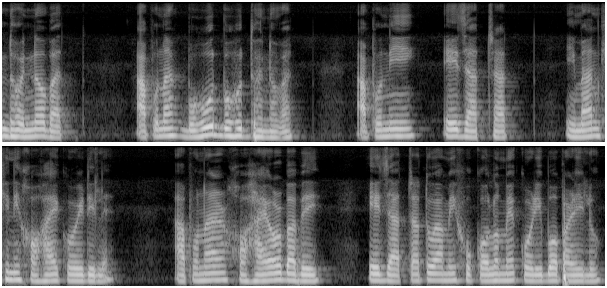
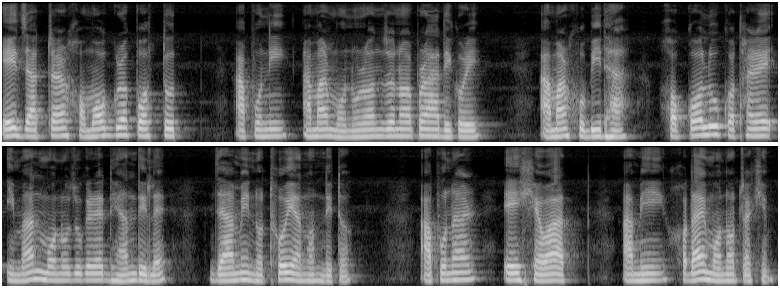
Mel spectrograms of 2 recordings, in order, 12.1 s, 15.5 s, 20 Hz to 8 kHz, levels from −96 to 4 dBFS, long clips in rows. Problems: background sounds at intervals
